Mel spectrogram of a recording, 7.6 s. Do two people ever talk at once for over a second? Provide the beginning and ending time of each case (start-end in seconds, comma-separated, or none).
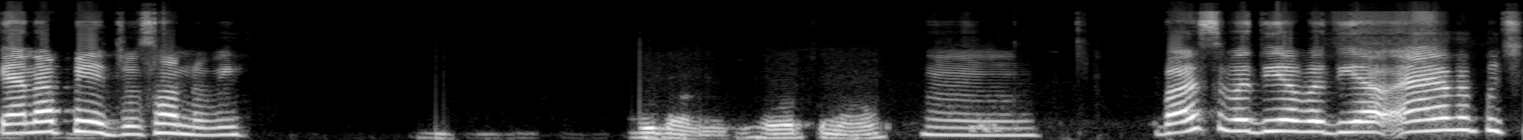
none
